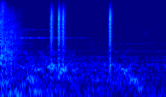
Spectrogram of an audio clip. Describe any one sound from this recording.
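Game arrows zap with sharp snaps.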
